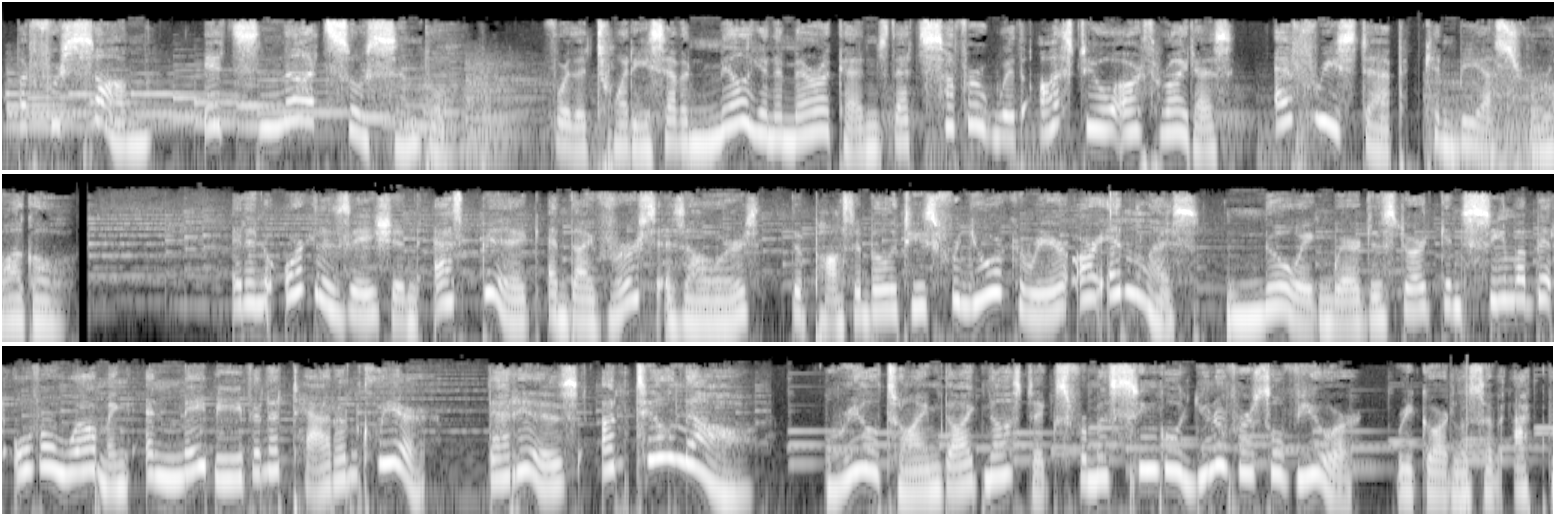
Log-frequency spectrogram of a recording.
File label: eLearning Video Training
